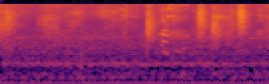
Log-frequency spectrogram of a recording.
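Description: A French bulldog puppy gives a faint, short whine about a second in while it mouths and chews a knit sleeve, with soft scattered clicks and rustles of fabric. A steady low hum runs underneath.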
